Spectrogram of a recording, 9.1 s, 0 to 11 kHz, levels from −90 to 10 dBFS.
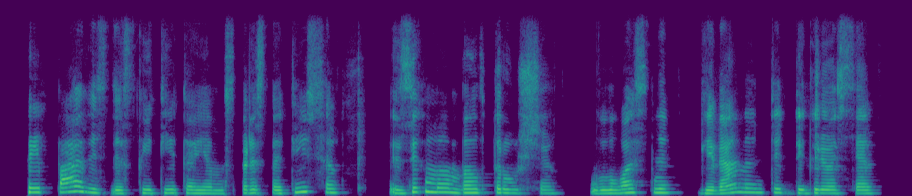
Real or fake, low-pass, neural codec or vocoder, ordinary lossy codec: fake; 9.9 kHz; codec, 44.1 kHz, 7.8 kbps, Pupu-Codec; Opus, 64 kbps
